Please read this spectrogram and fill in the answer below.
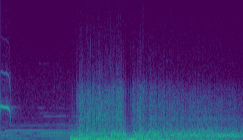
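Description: Cartoon crash effect: held music notes, then about two thirds of a second in, a sudden loud, noisy crash of a load of bowling balls tumbling down onto the floor, rumbling on for more than a second.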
